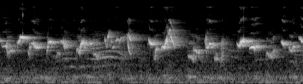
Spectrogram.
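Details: Budgerigar in persistent song, loud rapid chirps and twittering slurred notes pouring out in a steady chattering stream, one sharper high note standing out near the middle.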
